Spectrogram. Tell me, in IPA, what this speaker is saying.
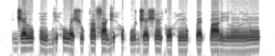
d͡ʒ ɛ˧ l u˧ k ũ˨ ɡ͡b i˨˦ h u˧ w ɛ˨ ʃ u˧ k ã˧ s a˧ ɡ i˦ h o˦˨ k͡p u˨˦ d͡ʒ ɛ˧ ʃ ɛ̃˦ k o˧ h ĩ˧ ɾ u˦ k͡p ɛ˧ k͡p a˧ ɾ i˨ l ũ˨ l ĩ˨˦ ɾ ũ˦

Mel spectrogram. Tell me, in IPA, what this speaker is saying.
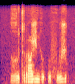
ɣ ʊ t r ɑ ʒ i ʊ̯ ʔ ʊ f u ʒ

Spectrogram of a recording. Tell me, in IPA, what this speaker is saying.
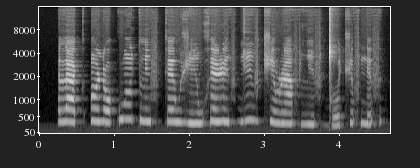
l a k ʔ ɔ̃ ɳ ɔ k w ɔ̃ t l i f k ɛ w ʒ ĩ w x ɛ̃ ɭ ĩ f ɡ ĩ v t͡ʃ ɪ w ɭ ã f ʎ i f ɡ͡ǀ o t͡ʃ ʊ f n ɪ f

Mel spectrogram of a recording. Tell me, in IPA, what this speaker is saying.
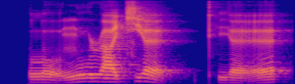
l o̰˨˩ ʊ̯ n̪ u˥ ɻ ä˥ t͡ɕ j ɛ˥˩ | pʰ j ɛ̰˨˩˦

